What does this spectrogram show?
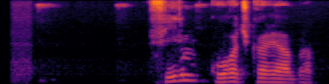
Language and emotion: Russian, neutral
